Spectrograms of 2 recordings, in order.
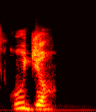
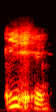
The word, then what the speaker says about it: Cujo: que es Cuyo. Cujo, le decía yo, porque lo leí, lo pronunciaba como lo veía escrito con J.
